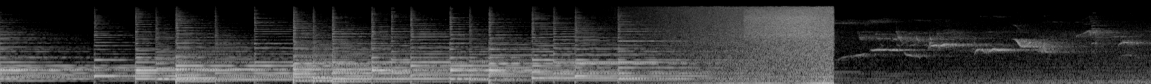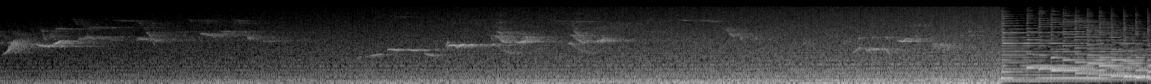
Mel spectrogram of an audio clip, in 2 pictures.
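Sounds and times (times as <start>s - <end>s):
loud white noise hiss: 6.0s - 23.0s
birds chirping: 7.8s - 21.6s
low steady hum: 9.4s - 21.6s.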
